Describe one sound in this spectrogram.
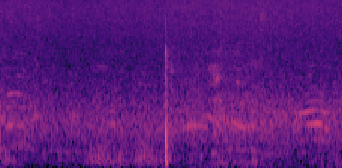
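A goalkeeper kicks a soccer ball with a sharp thud.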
